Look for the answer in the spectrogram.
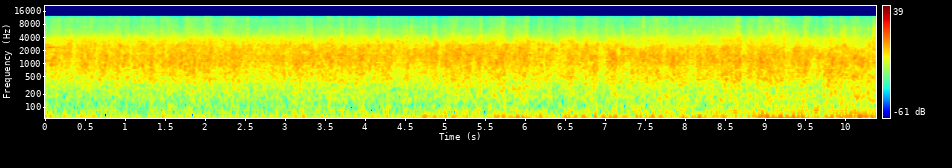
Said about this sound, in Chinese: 所以呢，我们现在呢以热烈的掌声来欢迎丈夫给我们讲。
